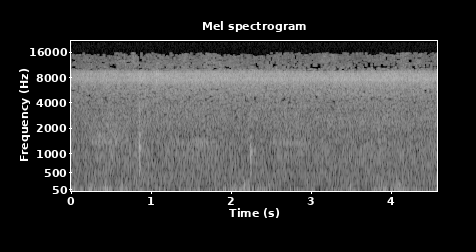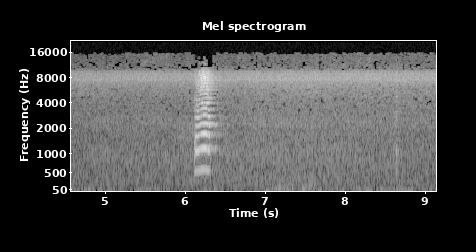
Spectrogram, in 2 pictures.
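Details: One brief, loud, nasal peacock cry rings out amid steady background hiss and low noise.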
